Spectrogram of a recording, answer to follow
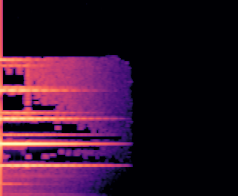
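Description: Edited bell-ding sound effect, its bright ring fading out about a second in.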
